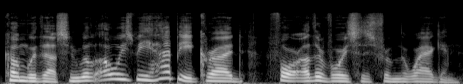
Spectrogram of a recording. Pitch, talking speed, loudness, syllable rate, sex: 160 Hz, 195 wpm, -17 LUFS, 4.6 syllables/s, male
